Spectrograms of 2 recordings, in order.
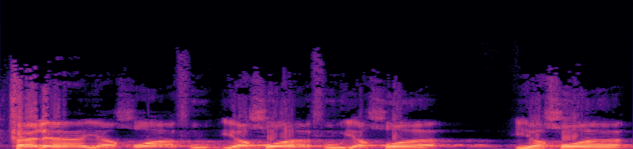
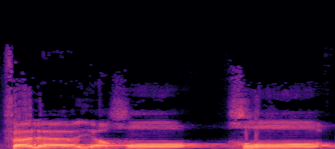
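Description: First: Slow chant of "يخاف" with heavy kha but light alif; wrongly thin the long a after خ in "يخاف"; faulty tajweed demo, "يخاف" opening into a light alif. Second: Slow chant of "يخا" with a dark, rounded long a; heavy alif after kha. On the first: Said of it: "يفخم الخاء ولا يفخم الألف، فيقول هكذا". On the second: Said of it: "الألف لابد أن تفخم مع الخاء". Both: Shown as a demonstration.

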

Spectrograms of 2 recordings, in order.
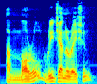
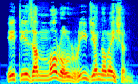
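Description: First: Questioning echo. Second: "moral" hit high and loud, falling at the end; a grand falling announcement; stress on moral. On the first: Listener echoes in disbelief. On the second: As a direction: proclaim "moral regeneration" with weight on "moral". Reveals his claim emphatically. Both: Acted.

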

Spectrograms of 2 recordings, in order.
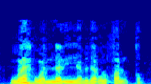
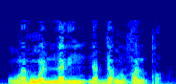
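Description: First: وهو with a vowelless ha; وهو in two syllables, closing on the h; Qalun reading. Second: Said in the usual way. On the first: Shown as a demonstration. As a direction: say وهو as wah-wa. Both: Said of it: "قرأ قالون بإسكان الهاء هكذا".

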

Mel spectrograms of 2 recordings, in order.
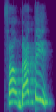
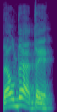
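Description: First: High female exclamation; incredulous woman leader. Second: Understated mumble near normal pitch; mumbled reply. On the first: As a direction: throw it back in a high, imperious voice. Woman leader reacts with scornful surprise. (высокий удивлённый женский возглас) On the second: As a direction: mumble it reluctantly, without raising the voice. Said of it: "промямлил Абериус". (невнятно, мямля себе под нос) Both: A narrator's reading.

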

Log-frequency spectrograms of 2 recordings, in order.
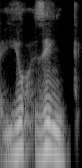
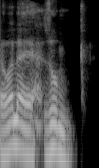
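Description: First: يحزنك with u on the ya, i on the zay; Nafi's reading. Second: يحزنك with a on the ya, u on the zay; standard reading. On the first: Teacher showing Nafi's reading, يحزنك said "yuḥzink". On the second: Teacher citing the verse to students, يحزنك said "yaḥzunk". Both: Shown as a demonstration. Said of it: "بضم الياء وكسر الزاي".

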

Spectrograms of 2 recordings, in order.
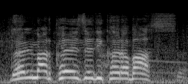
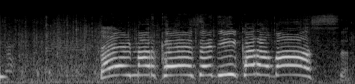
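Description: First: Lightly voiced lone villager, falling tune; humble peasant's reply. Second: Very slow, high chanted answer; reapers answering in chorus. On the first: Bowing man answers the king, a hint of deference. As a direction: answer plainly as one man bowing to royalty. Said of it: "rispose l'uomo inchinandosi profondamente". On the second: Reapers answer the king together, high drawn-out chorus call. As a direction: sing it out like a whole group of peasants. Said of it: "risposero in coro i mietitori". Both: A narrator's reading.

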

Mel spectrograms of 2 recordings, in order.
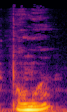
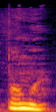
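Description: First: Reined-in, questioning repeat; self-controlled. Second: Jolted, higher and louder; a sudden indignant start; startled indignation. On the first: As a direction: hold the indignation back, voice at normal pitch. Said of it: "Elle se domina encore et redit". (question maîtrisée) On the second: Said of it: "Elle avait tresauté. Indignation, colère, inquiétude". (sursaut indigné) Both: A narrator's reading.

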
